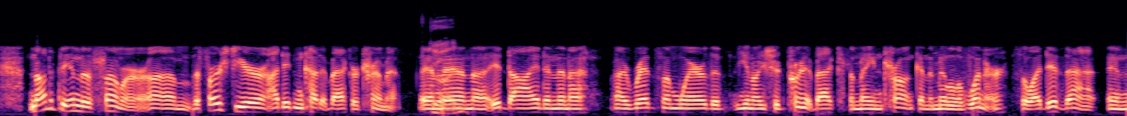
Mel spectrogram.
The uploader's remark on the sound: Publisher: WHYY-FM. As always, fabulous phone calls and chemical free answers to garden questions.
